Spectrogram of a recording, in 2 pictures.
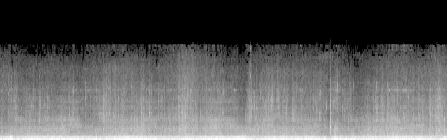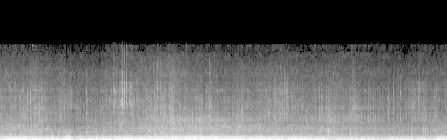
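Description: Wind rushes loudly past, roaring and buffeting throughout.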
